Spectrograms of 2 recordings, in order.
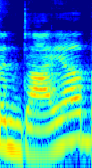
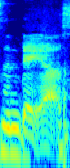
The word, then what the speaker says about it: Zendaya: I always thought it was Zendaya, but every time I see her on TV, she's... – It's Zendaya. – She's announced as Zendaya, so...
